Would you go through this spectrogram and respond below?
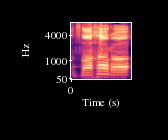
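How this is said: The syllables are joined into one smooth word. "फिर मिलाएंगे"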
